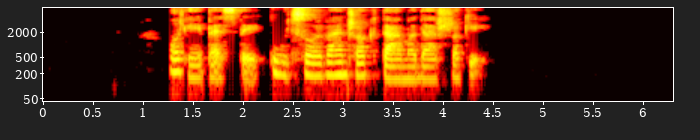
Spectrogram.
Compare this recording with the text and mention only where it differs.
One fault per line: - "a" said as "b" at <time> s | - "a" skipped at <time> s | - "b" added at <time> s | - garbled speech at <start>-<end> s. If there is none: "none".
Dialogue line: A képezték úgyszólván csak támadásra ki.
none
